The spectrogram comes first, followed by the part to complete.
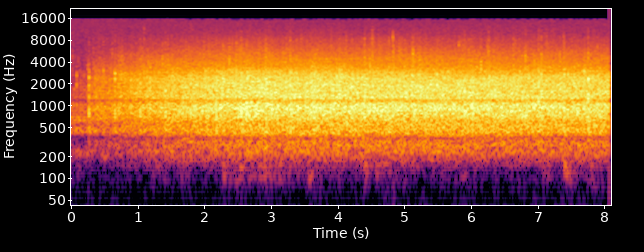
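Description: Audience applauding, building up over the first two seconds and then holding steady.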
